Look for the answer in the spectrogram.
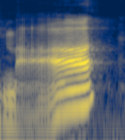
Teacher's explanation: it goes down and then up. So it'd be ma. It's kind of deeper. · Term: third tone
